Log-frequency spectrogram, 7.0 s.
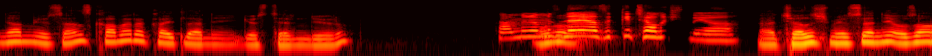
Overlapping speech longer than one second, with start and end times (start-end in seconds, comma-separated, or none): none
